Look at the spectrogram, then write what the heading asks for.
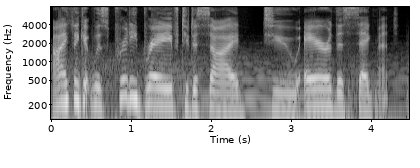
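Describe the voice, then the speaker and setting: A woman's voice: lowish voice, a little slow, faint music behind, close to an everyday voice. A woman playing a composed radio interviewer questioning her colleague with concern in an audio drama.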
